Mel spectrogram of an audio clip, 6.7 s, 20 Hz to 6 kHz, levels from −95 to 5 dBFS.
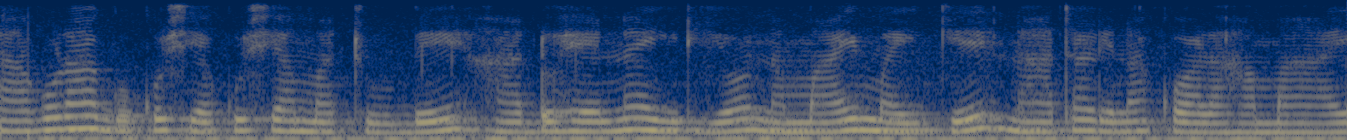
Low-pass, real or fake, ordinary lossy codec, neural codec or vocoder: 5.4 kHz; real; Opus, 32 kbps; none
